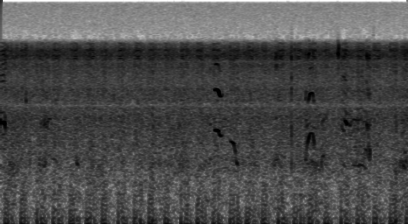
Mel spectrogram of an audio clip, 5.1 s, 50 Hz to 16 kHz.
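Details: An adult female Japanese wild boar suckles one of her three piglets while foraging on a mountain trail in Japanese red-cedar forest at dusk, late August 2022, with deep, rapid, rhythmic grunts, squeaks and faint bird whistles.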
